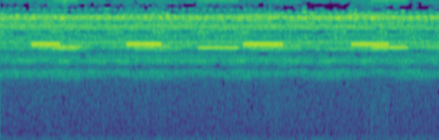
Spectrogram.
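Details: High, continuous cricket chorus in a mist-covered field, with a louder trilled burst about once a second standing out above the unbroken shrill background.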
